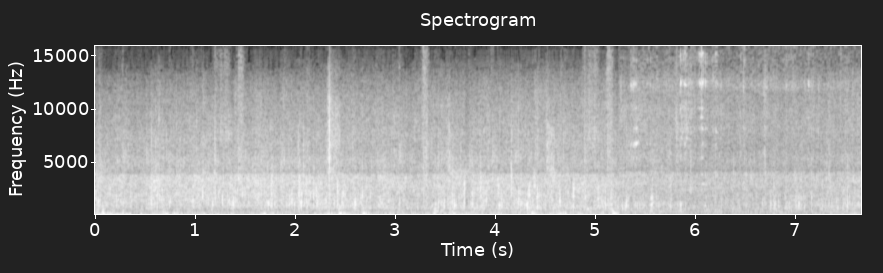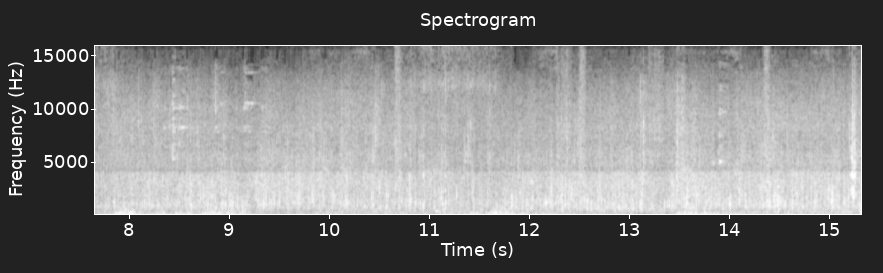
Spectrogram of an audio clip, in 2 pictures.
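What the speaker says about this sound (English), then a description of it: "What you call a downpour right now" Heavy thunderstorm downpour on a Canadian lake during pike fishing, a loud, dense, continuous roar of rain with wind buffeting the microphone and occasional heavier surges.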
